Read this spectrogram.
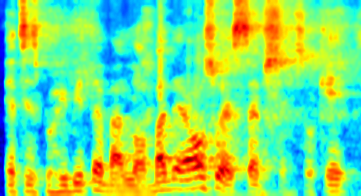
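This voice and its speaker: A man's voice: fairly low pitch, animated, fast talker, dark tone. A man giving a patient, explanatory lesson on legal rights, repeating his points with everyday examples. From Ghana. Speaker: legal educator. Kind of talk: explanatory lecture to camera.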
